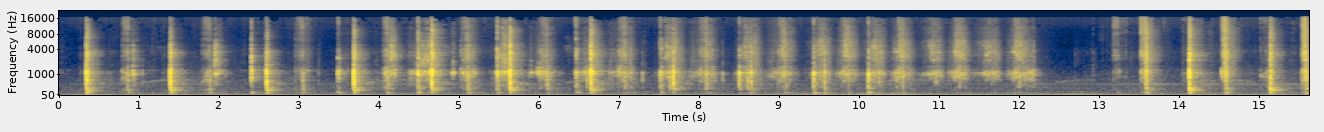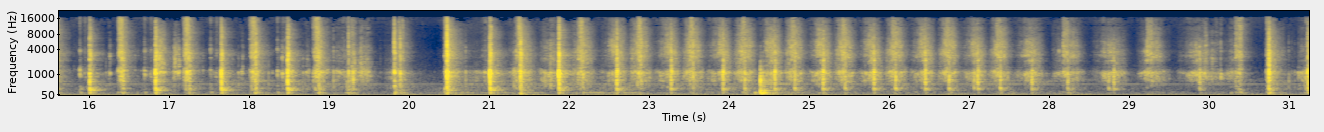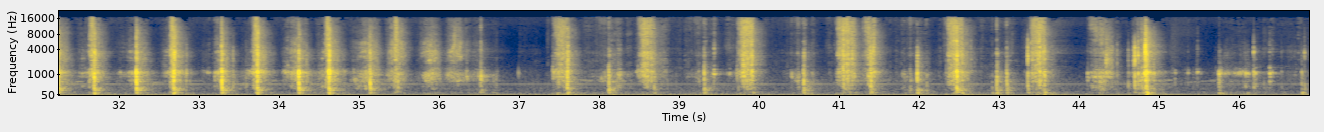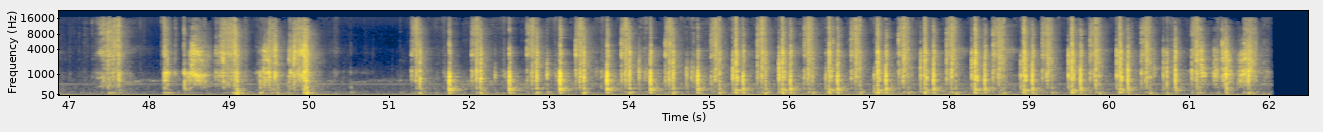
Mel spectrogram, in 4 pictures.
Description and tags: FOODCook Mandolin Cutting Different Vegetables 01 JOSH OWI 3RD YEAR SFX PACK Scarlett 18i20, Samson C01
cutting a carrot a cucumber and a potato on a mandolin
Cutting, Mandolin, OWI, Slice, Vegetable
